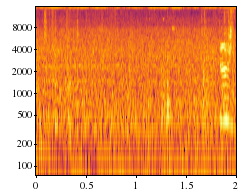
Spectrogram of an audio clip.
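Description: Electric golf cart rolling along a gravel lane: a steady rumble of tyres on gravel and rattling from the cart's body.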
